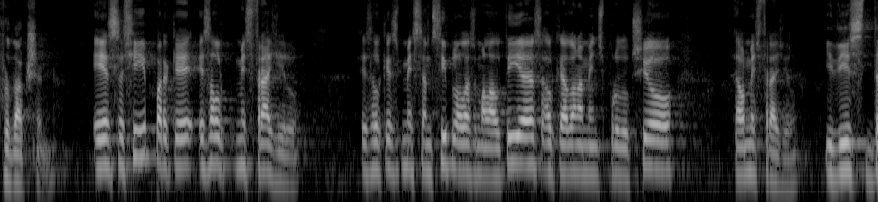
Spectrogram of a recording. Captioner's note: non-english speech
